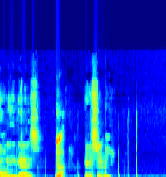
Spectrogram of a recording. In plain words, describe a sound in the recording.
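A young man speaks briefly over an online call.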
